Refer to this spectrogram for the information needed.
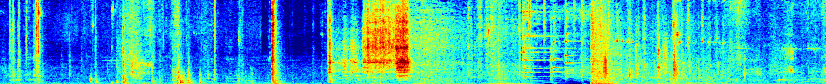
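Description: A car engine cranks and turns over, then settles into a steady idle with a few clicks and knocks from the vehicle, with no one talking.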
